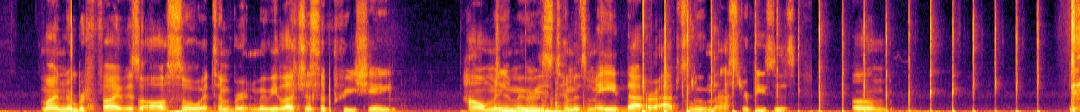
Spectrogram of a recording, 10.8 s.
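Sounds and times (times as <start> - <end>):
speech: 0.4 - 9.0
hand claps: 6.3 - 10.6.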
